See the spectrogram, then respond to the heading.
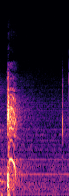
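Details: One brief, sharp throat-clearing cough by a speaker reading a budget statement aloud at a city council plenary session, followed by faint clicks in a quiet room.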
